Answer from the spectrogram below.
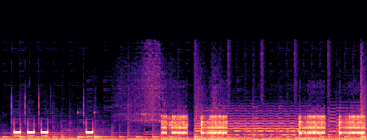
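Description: A quick run of short telephone keypad beeps, a few rapid presses followed by more tones, heard clearly over a steady background music bed with no one speaking, as a phone number is dialed to make a call.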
